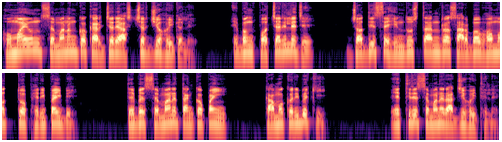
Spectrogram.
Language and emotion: Odia, neutral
